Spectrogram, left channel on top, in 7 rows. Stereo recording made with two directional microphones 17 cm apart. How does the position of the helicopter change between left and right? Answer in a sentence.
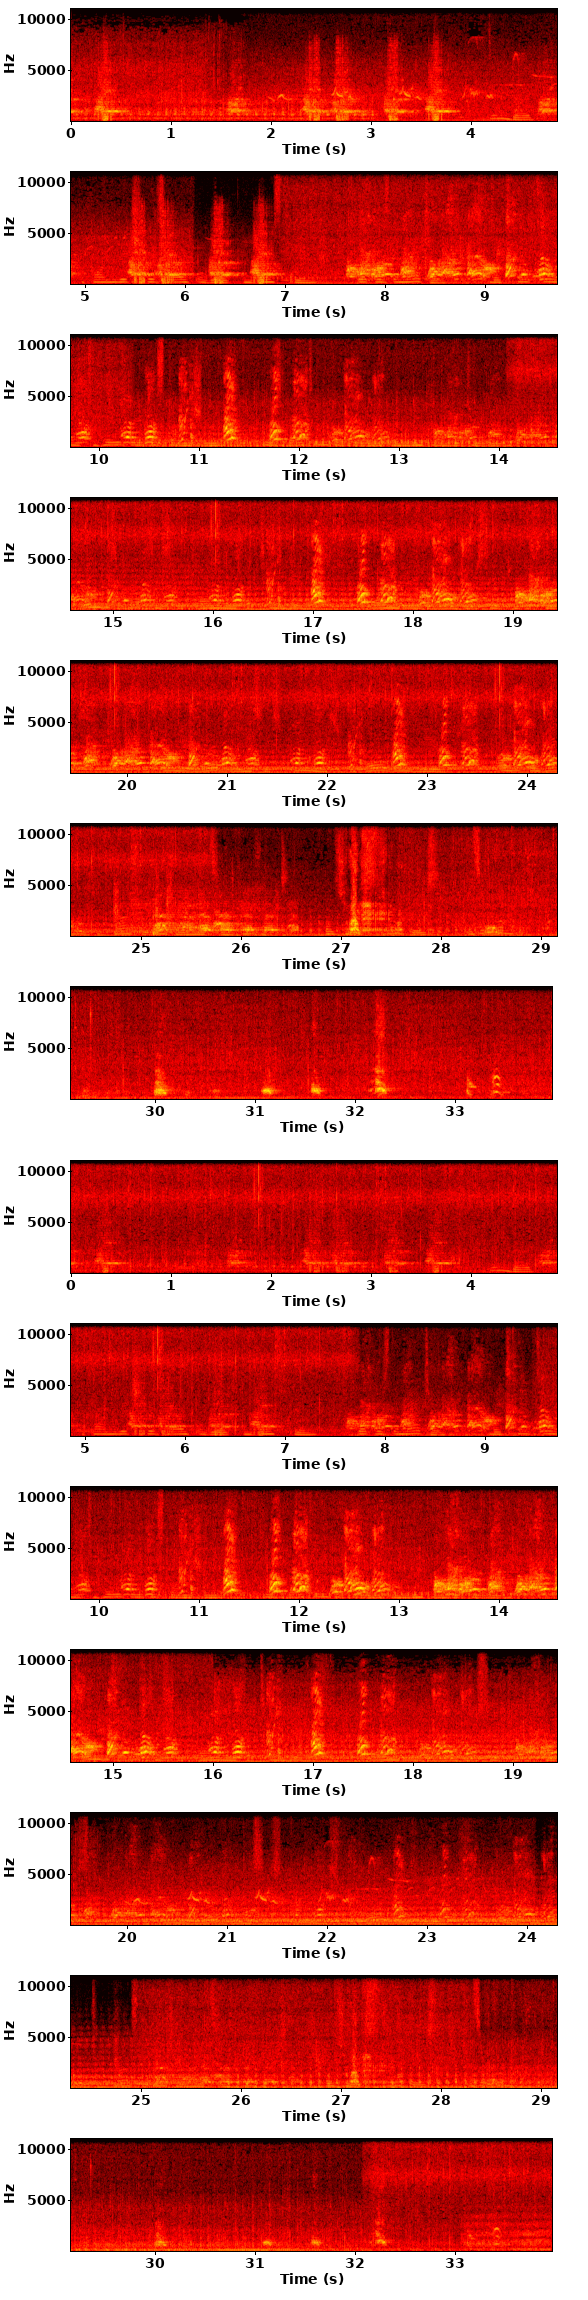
You can hear the helicopter move from left to right.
